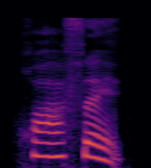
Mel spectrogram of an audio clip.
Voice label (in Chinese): "花费", Chinese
